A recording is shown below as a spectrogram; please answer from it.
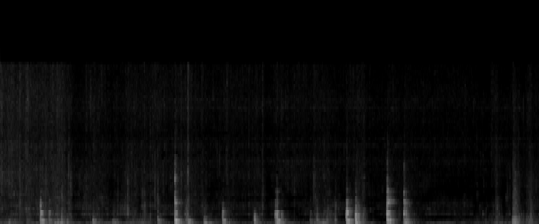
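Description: A black spatula stirring chicken, yogurt and masala in a clay handi: irregular scraping knocks against the earthenware pot, thickest in the middle and thinning out near the end, over a faint sizzle of the frying mixture.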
